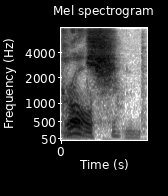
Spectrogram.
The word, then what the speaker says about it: Grolsch: How do you pronounce this beer before we go into Severance? Grolsch. This is the whitest beer I've ever drunk. I told you. This is it, Grolsch.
